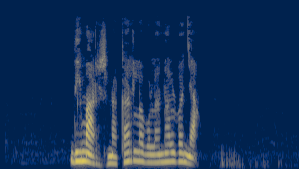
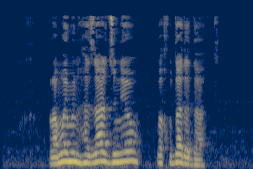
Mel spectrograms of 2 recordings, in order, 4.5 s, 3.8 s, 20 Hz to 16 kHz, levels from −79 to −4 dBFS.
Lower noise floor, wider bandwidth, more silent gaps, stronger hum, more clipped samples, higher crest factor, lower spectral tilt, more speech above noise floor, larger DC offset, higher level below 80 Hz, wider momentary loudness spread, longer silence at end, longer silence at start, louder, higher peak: first, -68 dBFS vs -60 dBFS; about the same, 10.5 kHz vs 11.5 kHz; neither; neither; neither; about the same, 22 dB vs 20 dB; first, -6.5 dB/octave vs -5 dB/octave; first, 45 dB vs 36 dB; neither; second, -74 dBFS vs -58 dBFS; second, 9 LU vs 13 LU; first, 1.55 s vs 0.55 s; first, 1.05 s vs 0.75 s; about the same, -24 LUFS vs -25 LUFS; about the same, -6 dBFS vs -6 dBFS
